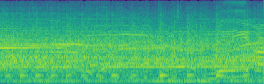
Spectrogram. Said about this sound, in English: And you can hear that crowd coming in loud right there.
